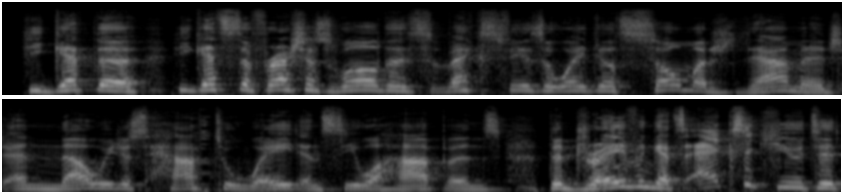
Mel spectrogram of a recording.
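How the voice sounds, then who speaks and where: A man with a German accent speaks in a raised, projected voice. His pitch is high. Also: very clean recording, silent background. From Germany. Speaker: game commentator. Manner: fast talker, excitable.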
